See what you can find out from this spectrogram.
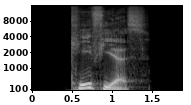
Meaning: genitive singular of Kefir
- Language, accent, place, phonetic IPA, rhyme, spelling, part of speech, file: German, Germany, Berlin, [ˈkeːfiːɐ̯s], -eːfiːɐ̯s, Kefirs, noun, De-Kefirs.ogg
